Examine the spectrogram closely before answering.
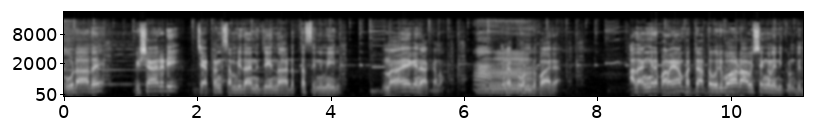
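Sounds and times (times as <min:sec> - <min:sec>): man singing a drawn-out vowel: 0:06.2 - 0:07.2.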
